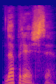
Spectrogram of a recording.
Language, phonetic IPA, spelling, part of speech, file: Russian, [nɐˈprʲæt͡ɕsʲə], напрячься, verb, Ru-напрячься.ogg
- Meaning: 1. to strain oneself, to exert oneself 2. passive of напря́чь (naprjáčʹ)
